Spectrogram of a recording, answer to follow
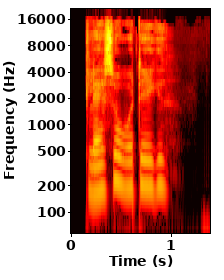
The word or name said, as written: glasoverdækket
